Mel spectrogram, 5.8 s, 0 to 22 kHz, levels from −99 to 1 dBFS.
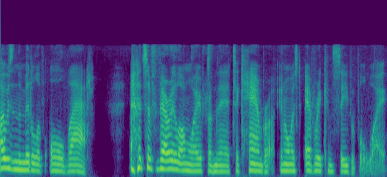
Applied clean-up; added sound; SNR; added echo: neural mask model Resemble Enhance denoiser.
